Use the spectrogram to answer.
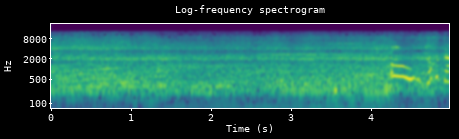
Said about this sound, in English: Look right and left. Big lorry. We better wait till the traffic stops.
